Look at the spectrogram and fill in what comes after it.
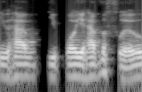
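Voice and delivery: ordinary talk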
